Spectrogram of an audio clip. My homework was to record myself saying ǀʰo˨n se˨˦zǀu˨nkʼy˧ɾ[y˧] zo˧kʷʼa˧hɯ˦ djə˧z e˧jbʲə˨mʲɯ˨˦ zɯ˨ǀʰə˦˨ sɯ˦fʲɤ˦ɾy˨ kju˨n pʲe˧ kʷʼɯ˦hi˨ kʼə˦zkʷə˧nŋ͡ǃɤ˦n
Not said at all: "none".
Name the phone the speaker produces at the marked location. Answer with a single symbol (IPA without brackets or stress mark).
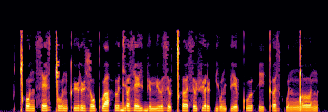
y˨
